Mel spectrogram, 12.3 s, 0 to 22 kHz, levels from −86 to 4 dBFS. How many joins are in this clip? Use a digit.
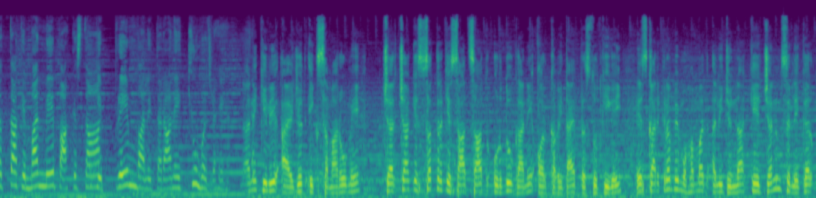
2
